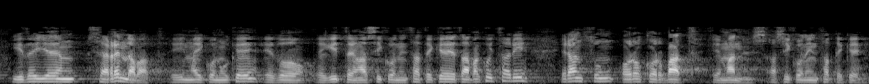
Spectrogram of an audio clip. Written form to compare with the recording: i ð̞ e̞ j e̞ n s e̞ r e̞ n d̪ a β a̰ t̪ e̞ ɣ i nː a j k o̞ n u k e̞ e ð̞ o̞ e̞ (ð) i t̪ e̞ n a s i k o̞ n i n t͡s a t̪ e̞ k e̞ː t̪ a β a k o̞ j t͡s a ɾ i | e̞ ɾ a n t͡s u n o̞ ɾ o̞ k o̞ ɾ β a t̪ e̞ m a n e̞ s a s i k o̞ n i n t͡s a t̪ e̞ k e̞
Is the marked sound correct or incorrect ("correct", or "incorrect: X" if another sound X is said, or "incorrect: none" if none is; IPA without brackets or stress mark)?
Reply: incorrect: ɣ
